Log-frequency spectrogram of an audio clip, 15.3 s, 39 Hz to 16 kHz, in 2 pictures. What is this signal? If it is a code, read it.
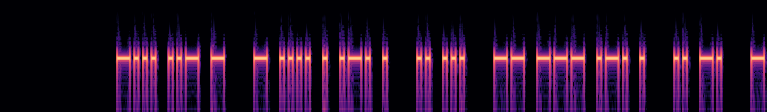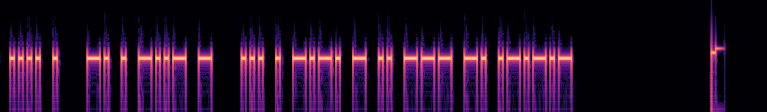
Morse code, heard as a keyed tone, about 28 wpm, 700 Hz. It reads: BUT THERE IS MORE IN THE NEXT SECTION.
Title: Sentences from Top 1000 Words - Review Part 5 - 28wpm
